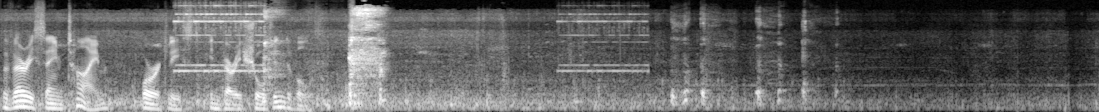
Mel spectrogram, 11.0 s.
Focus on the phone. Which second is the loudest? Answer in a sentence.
The loudest moment of the phone is at 2 seconds.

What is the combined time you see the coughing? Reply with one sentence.
The coughing can be heard for 3 seconds in total.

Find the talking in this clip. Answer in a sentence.
You can hear the talking from 0.0 to 3.2 s.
